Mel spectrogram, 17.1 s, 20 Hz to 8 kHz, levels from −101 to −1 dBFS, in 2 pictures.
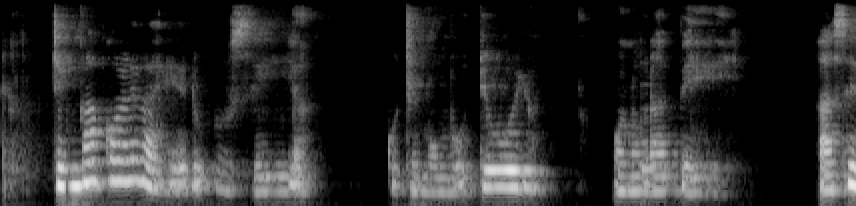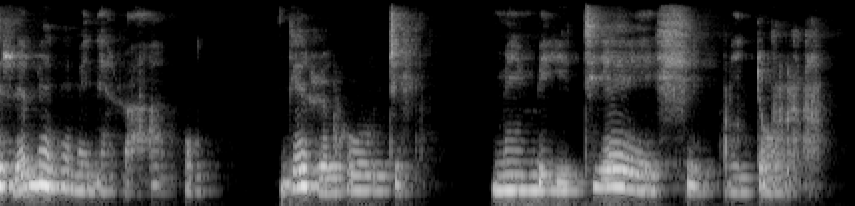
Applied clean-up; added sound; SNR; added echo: neural mask model DeepFilterNet 3.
